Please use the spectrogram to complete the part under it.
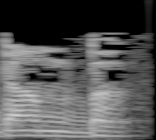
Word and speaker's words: dumb: No, you don't say dumb. It's just dumb.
